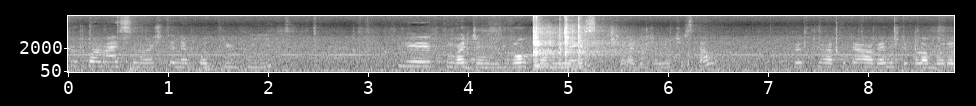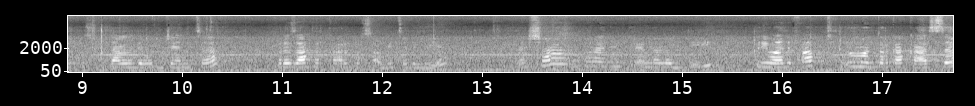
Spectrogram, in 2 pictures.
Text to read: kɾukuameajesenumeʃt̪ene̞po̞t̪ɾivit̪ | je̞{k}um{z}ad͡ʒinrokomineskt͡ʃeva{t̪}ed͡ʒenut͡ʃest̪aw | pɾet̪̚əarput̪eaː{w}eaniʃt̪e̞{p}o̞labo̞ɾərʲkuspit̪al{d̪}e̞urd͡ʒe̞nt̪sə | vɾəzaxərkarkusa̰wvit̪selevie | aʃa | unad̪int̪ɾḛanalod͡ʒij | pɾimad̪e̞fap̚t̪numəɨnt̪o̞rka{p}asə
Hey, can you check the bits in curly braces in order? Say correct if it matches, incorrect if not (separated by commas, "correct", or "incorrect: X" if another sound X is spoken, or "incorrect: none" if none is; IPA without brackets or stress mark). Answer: correct, incorrect: v, incorrect: d̪, incorrect: v, incorrect: k, correct, incorrect: k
